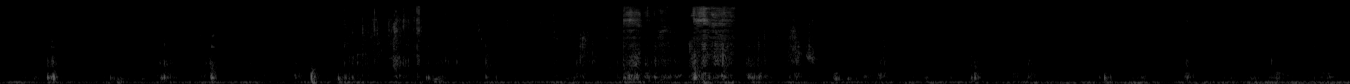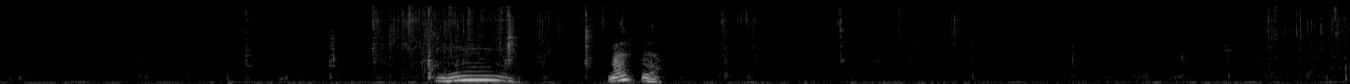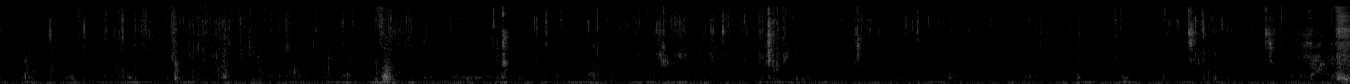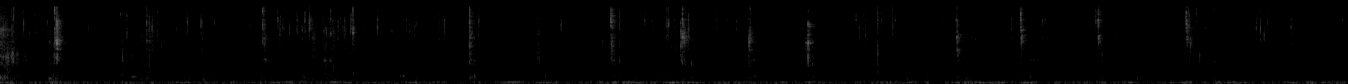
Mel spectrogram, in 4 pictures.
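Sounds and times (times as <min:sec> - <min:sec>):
crunching and chewing food: 0:00.0 - 0:53.9
plastic gloves crinkling: 0:03.4 - 0:06.2, 0:17.1 - 0:23.6, 0:26.0 - 0:41.0, 0:41.6 - 0:45.3, 0:45.9 - 0:49.6.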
